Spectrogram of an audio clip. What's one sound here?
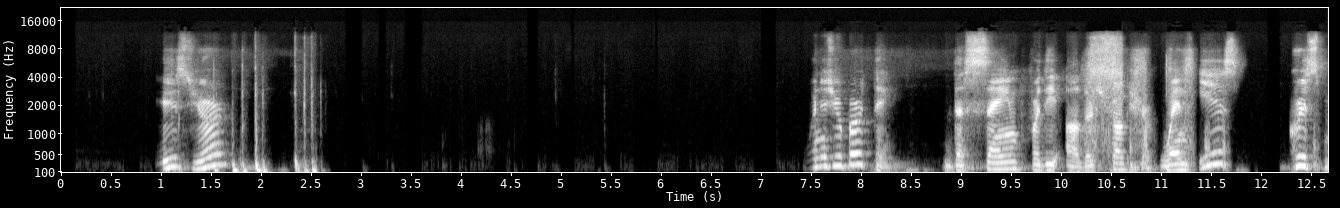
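A young woman speaks with animation over an online call, in short bursts with pauses.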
